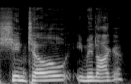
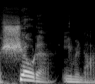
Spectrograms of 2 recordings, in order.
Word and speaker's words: Shota Imanaga: Well, the Japanese pitcher that you were afraid to because you don't want to be on a mispronunciation. Was it Shinto Imanaga?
